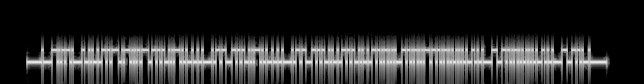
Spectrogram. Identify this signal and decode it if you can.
RTTY (75 baud, 850 Hz shift), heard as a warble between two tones, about 1480 Hz centre. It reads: CQ TEST CE1AM CE1AM CQ CQ DX DE DJ0O DJ0O K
